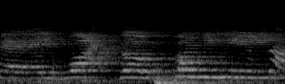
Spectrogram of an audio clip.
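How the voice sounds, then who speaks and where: A woman puts on an extremely high-pitched character voice amid strong echo and clear background noise. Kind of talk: comic overacting. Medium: stage play.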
